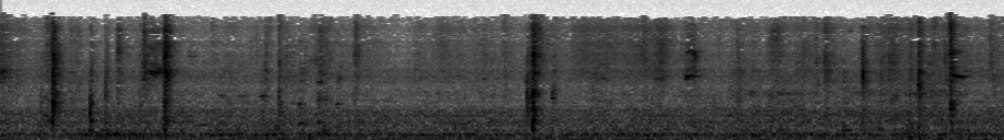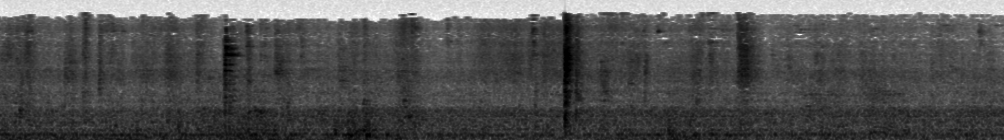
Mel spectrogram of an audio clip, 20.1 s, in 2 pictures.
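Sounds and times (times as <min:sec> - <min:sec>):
train running rumble and hum: 0:00.0 - 0:20.0.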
